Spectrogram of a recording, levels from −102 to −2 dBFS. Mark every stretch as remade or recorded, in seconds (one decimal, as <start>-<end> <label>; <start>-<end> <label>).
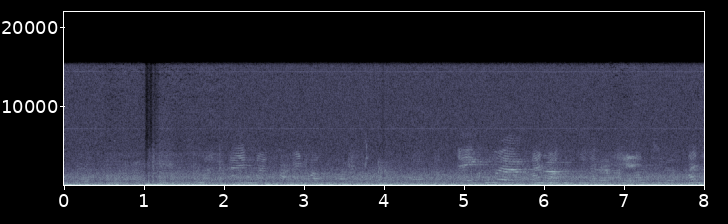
0.0-0.5 recorded; 0.5-2.0 remade; 2.0-6.7 recorded; 6.7-7.2 remade; 7.2-8.0 recorded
